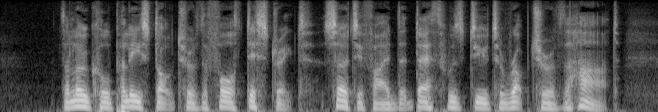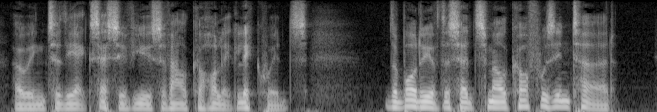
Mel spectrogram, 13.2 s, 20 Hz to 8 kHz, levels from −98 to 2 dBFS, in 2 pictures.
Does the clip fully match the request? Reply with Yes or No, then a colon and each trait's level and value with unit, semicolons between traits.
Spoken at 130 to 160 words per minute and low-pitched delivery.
Yes: average, 155 wpm; very low, 95 Hz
